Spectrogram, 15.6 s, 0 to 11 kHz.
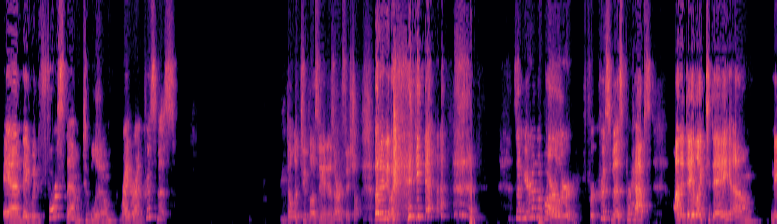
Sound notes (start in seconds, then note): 7.2 laughs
